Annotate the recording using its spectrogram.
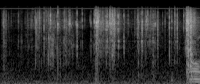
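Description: Foil Pokémon card pack wrapper crinkling and crackling as it is handled and torn open by hand, with sharp crackles about a second in and near the end.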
